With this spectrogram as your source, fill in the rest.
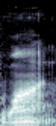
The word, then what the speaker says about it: Joan: like the Spanish surrealist it's pronounced Juan I always used to call it Joan Miro j-o-a-n so you see like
